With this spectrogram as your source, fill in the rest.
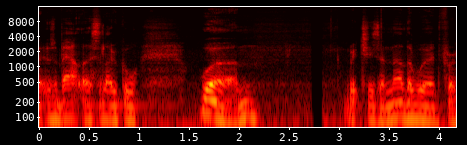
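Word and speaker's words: wyrm: then you know but that was a worm or i think that's pronounced sometimes w y r m but as far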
